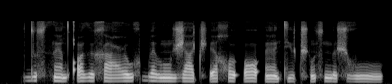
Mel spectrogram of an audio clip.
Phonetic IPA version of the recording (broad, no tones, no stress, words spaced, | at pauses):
dusθɛ̃dqʼuðʏ xaʕux bɛβũ ʒa t͡ʃʼeχuʔɔ ʔɛ̃tʲu t͡ʃʼũsŋøʃɣu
